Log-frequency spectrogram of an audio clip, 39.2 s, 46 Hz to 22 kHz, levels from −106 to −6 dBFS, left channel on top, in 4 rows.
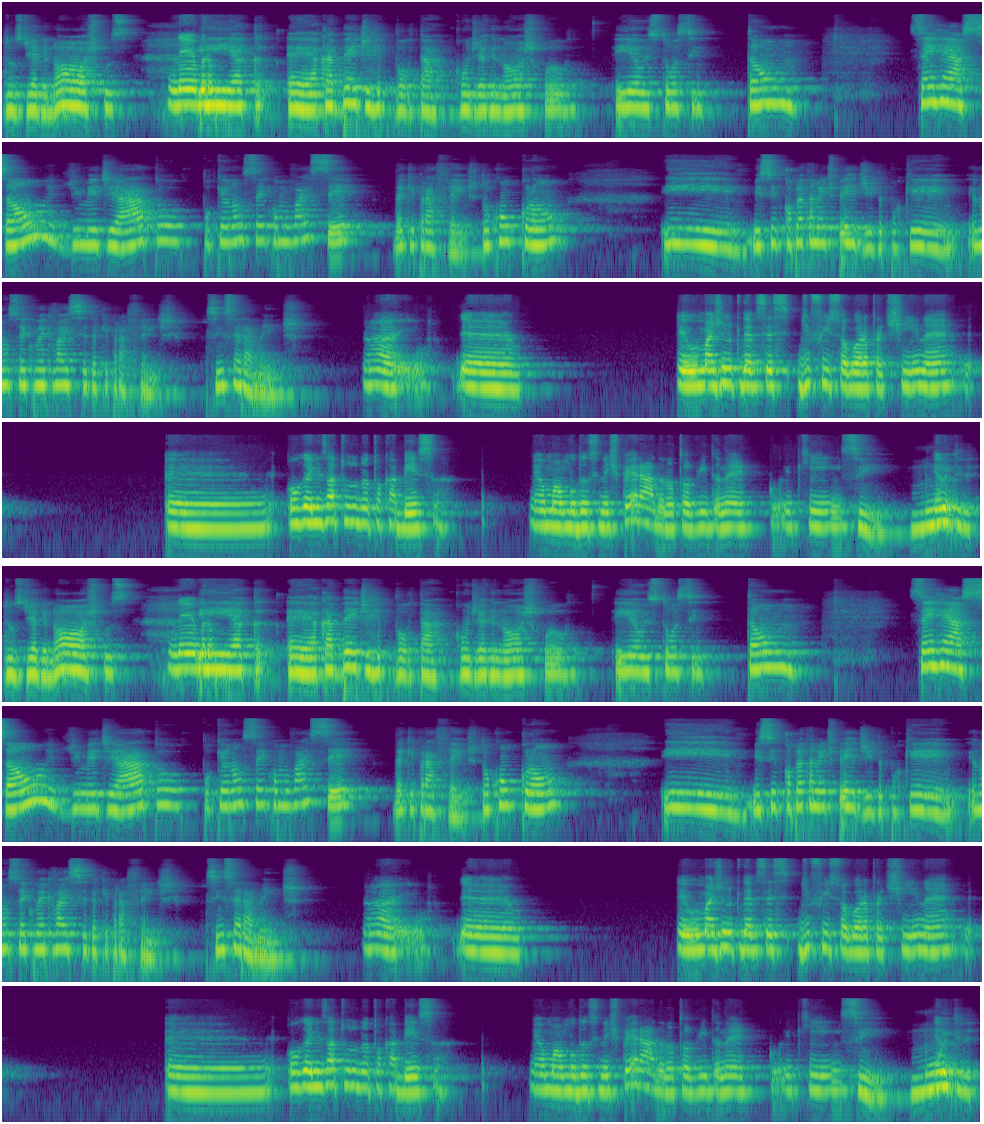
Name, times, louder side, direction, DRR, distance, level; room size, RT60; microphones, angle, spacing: voice 1, 0.0-5.8 6.1-7.0 7.5-8.0 8.3-8.5 9.1-11.6 11.9-13.3 13.7-15.4 16.4-21.3 21.6-22.5 37.8-39.1, equal, 15° right, 0.7 m, -26 dB
voice 2, 1.6-2.2 23.2-23.9 24.1-24.8 26.3-29.3 31.0-33.9 34.7-37.9 38.7-39.0, left 3 dB, 20° left, 0.4 m, -24 dB
9.9 x 8.9 x 5.4 m
head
